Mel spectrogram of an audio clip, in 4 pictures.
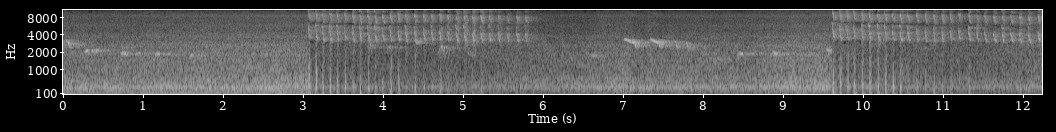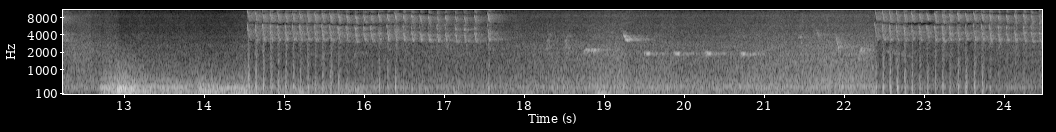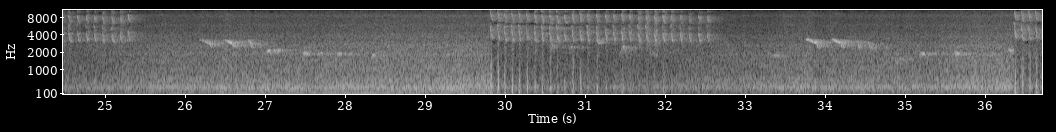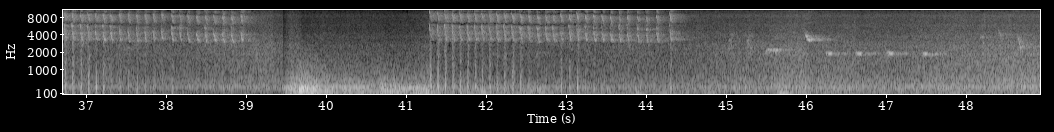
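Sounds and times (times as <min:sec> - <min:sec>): bird rattling trill: 0:03.0 - 0:05.8, 0:09.6 - 0:12.3, 0:14.6 - 0:17.8, 0:22.4 - 0:25.4, 0:29.8 - 0:32.6, 0:36.3 - 0:39.0, 0:41.3 - 0:44.6
bird whistled chirps: 0:09.6 - 0:12.3, 0:14.6 - 0:17.8, 0:22.3 - 0:25.4, 0:41.3 - 0:44.5.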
